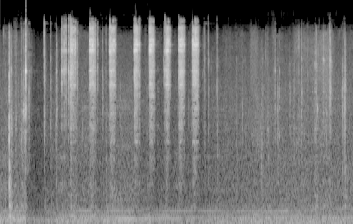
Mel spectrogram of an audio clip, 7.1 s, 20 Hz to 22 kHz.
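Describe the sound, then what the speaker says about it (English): A 9/16 socket ratchet clicks in short, loud, evenly spaced bursts as it loosens the bolts holding a wheel hub, then the clicking fades to faint handling noise. "let me get the appropriate ratchet"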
